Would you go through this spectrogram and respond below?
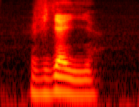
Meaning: form of vieux used before a masculine singular noun that starts with a vowel or mute h
- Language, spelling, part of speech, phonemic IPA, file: French, vieil, adjective, /vjɛj‿/, Fr-vieil.ogg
